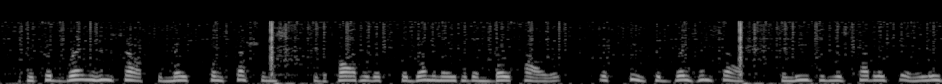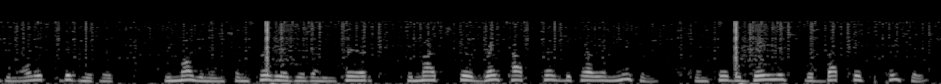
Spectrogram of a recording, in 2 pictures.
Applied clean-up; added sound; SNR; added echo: classical method spectral subtraction.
